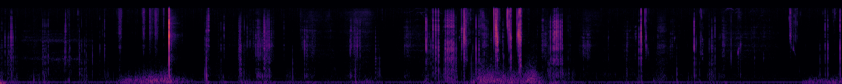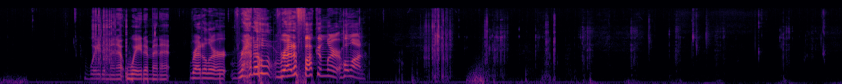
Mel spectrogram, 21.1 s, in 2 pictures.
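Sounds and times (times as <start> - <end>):
person chewing food: 0.0 - 11.9, 15.2 - 21.0
speech: 11.7 - 15.2.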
